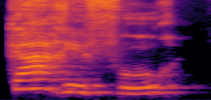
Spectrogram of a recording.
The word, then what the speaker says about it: Carrefour: Você vai ter que pronunciar esse R bem francês, bem, euh, gutural, ok? Carrefour. Você não vai pronunciar o E no meio, Carrefour. Então, nossa primeira, primeira marca, Carrefour. E você vai pronunciar também o R no final, Carrefour. Segunda marca, Casino.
